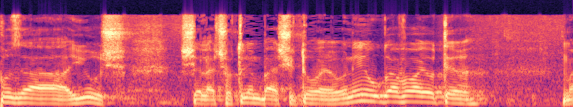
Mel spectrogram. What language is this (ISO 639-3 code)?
heb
